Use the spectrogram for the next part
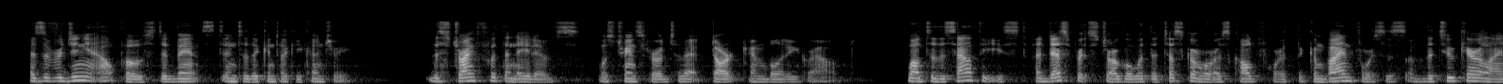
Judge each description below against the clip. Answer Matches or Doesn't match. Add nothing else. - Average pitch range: Matches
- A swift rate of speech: Doesn't match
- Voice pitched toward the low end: Matches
